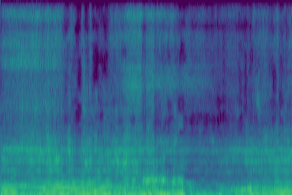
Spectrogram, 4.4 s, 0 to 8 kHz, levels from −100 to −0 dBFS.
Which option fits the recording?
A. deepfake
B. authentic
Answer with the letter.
A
